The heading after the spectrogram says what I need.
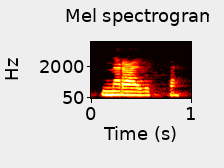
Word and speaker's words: нравится: Русский язык нам нравится. Or мои уроки нам нравятся. The pronunciation is almost the same. Нравится, нравятся. The spelling is different, but when we pronounce, sometimes we don't hear any difference at all.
